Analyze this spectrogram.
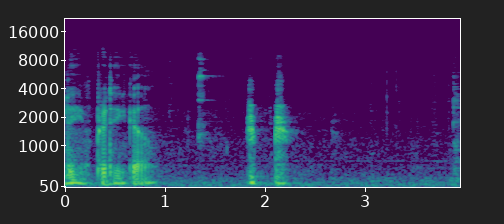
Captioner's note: clearing throat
